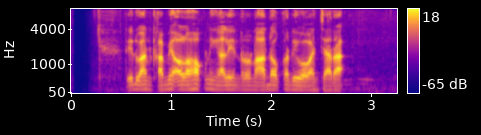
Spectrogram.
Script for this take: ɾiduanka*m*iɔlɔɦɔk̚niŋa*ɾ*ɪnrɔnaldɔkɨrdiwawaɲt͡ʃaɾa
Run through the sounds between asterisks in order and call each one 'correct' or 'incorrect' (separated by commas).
correct, incorrect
